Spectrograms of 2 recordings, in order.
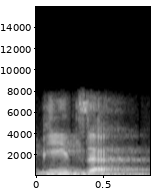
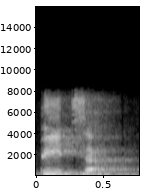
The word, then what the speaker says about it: pizza: delicious by the way don't say pizza say pizza okay it's pronounced like s sound pizza the next one susan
